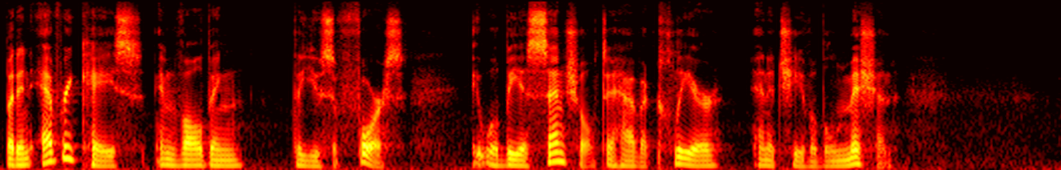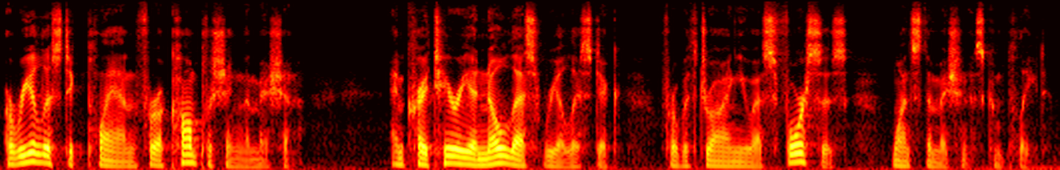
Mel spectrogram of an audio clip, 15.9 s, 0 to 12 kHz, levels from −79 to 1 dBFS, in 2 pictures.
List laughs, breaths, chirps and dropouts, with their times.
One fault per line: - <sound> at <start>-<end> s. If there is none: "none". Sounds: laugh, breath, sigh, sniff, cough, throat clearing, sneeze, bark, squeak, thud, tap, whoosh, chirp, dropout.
none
